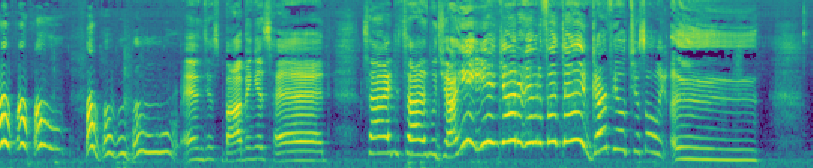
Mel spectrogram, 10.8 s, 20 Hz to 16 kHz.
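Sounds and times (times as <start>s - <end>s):
cartoon dog barking along to a song: 0.0s - 2.4s
speech: 1.5s - 10.2s.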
